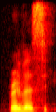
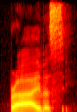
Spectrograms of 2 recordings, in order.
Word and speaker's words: privacy: So in British, we can say privacy. And in American, we say it privacy. How do you say it in American? In American, privacy. And in British, privacy.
